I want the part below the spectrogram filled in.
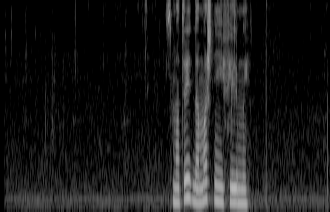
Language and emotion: Russian, neutral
